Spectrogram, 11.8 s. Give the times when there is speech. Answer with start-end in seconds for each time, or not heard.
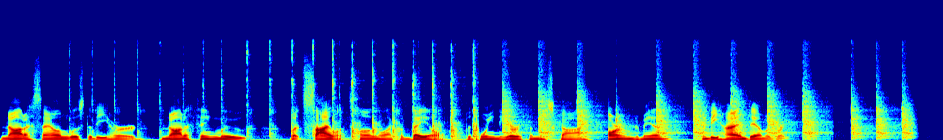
0.0-9.8.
